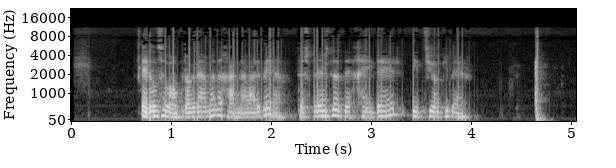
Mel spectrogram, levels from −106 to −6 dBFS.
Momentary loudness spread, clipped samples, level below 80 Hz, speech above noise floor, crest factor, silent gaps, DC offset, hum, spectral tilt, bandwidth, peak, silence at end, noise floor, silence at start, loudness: 9 LU; under 0.1%; -48 dBFS; 42 dB; 20 dB; none; under 0.1%; none; -7 dB/octave; 11.5 kHz; -8 dBFS; 0.3 s; -67 dBFS; 0.7 s; -26 LUFS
